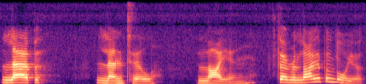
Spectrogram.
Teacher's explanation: sa ničoho nedotýka remake o má podobný otvor ako fonéma avšak špička jazyka sa dotýka alveolárneho hrebeňa a vzduch prúdi bokmi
